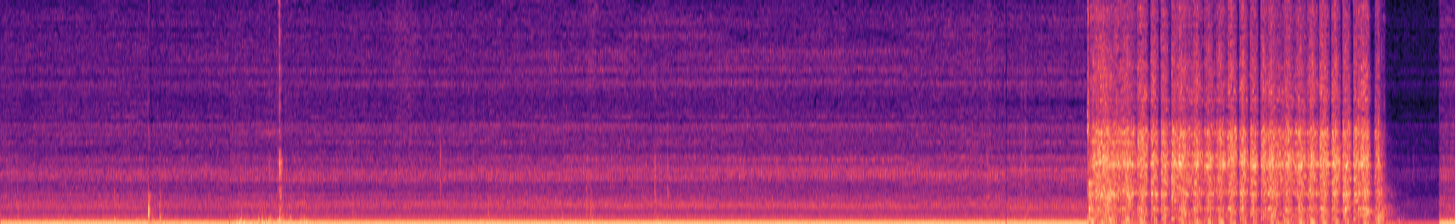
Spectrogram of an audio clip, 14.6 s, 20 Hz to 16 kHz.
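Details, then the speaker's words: 1985 Chevrolet C10, high-compression 383 stroker small-block Chevy, sat 10+ years, starter acting up: about three seconds of quick even cranking with no fire over air compressor drone; distributor control module suspected, not confirmed. "yeah I don't think she's firing it don't sound like it"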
